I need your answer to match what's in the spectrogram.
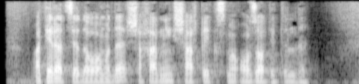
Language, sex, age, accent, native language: Uzbek, male, 35+, Farg'ona, Uzbek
